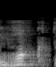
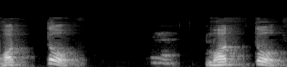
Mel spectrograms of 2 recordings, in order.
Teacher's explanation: সংযুক্ত ব্যঞ্জন বা যুক্ত ব্যঞ্জনের যে বিষম ধ্বনি, সেগুলো সমধ্বনিতে পরিণত হচ্ছে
